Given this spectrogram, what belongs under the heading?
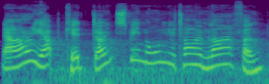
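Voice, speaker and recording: A woman's voice: sits high, lively intonation, normal speed, a little hiss or hum, pitched above the performer's own voice. Woman putting on a boisterous, hearty working-class dad. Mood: hearty, festive. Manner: jovial, colloquial, exclamatory. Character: boisterous, hearty working-class father just back home. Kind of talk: children's storybook character reading.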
